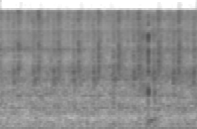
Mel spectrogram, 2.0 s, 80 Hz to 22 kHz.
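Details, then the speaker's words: 2007 Dodge Magnum 2.7 with 87,000 miles: quiet idle with a light, fast, fairly even ticking on top that came on suddenly; owner suspects lifter tick, cause not confirmed. "Magnum got a lifting noise going on on it it's got 87,000 mil on [Applause] it"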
